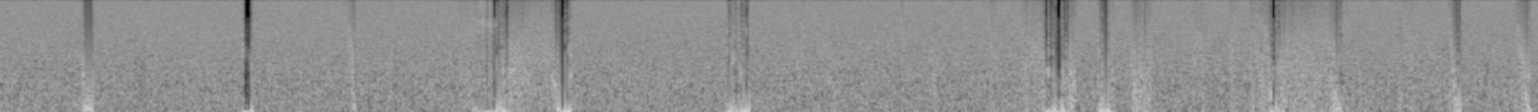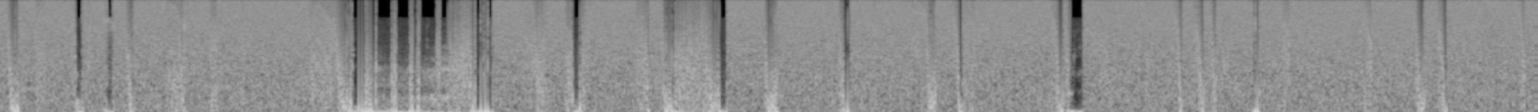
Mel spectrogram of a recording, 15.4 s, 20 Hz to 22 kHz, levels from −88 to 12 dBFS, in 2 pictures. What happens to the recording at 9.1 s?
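At 9.1 s the speech carries loud, harsh broadband noise from samples built from the wrong bytes, present across the whole clip. Each sample's bytes are misassembled, so the rapidly changing low bits dominate.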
